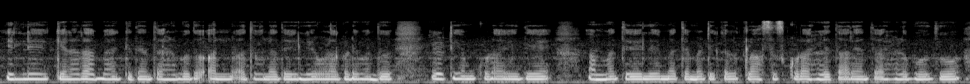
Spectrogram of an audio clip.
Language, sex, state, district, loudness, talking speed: Kannada, female, Karnataka, Bijapur, -14 LUFS, 125 wpm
